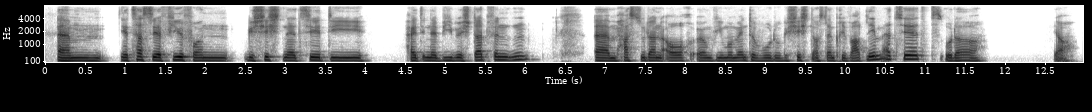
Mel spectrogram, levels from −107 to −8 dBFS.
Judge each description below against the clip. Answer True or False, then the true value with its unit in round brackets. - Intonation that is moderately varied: False (2.2 semitones)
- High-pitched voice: False (140 Hz)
